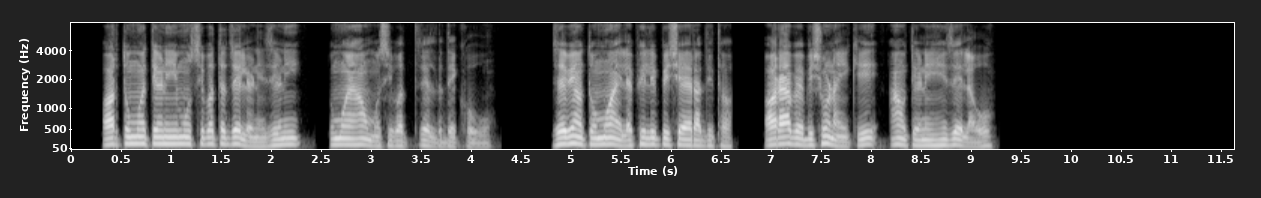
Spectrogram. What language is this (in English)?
Mahasu Pahari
